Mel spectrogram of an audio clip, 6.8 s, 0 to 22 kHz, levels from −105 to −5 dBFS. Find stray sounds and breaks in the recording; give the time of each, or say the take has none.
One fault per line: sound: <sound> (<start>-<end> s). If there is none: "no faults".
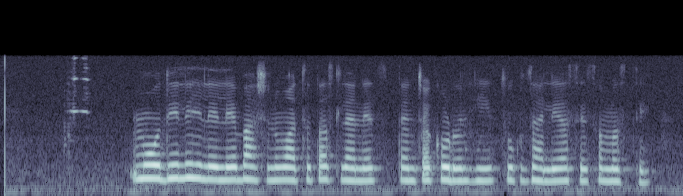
sound: squeak (0.6-0.9 s)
